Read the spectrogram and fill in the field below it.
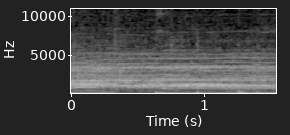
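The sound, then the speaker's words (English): A loud, steady roar of a crowd cheering and whooping at the Elvis Duran and the Morning Show Beach Bash at Jenkinson's in Point Pleasant, an outdoor beach event in the morning, a dense wash of voices with a few low thumps underneath throughout the short clip. “So we have a crowd here.”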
